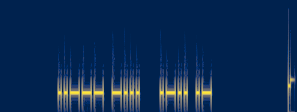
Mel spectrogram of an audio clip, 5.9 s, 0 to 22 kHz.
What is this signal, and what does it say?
Morse code, heard as a keyed tone, about 20 wpm, 700 Hz. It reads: 2B LA
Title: Field Day Exchanges Encore - 20wpm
